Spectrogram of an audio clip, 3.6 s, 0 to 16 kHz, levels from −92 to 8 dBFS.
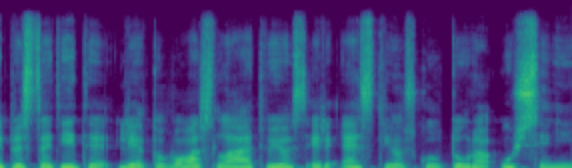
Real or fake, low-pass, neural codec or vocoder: fake; 14.4 kHz; codec, 44.1 kHz, 7.8 kbps, Pupu-Codec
